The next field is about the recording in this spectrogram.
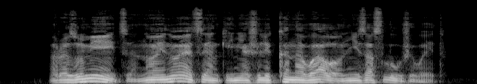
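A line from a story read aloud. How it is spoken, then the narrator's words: Through gritted teeth. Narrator (Russian): сквозь зубы процедил Дон Эрнесто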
